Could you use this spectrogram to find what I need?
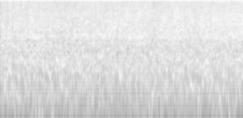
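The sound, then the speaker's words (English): Rain falling outside makes a steady, dense hiss that stays even in loudness throughout, with no voices. “It's really rainy out, so I was just thinking that we could chill.”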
